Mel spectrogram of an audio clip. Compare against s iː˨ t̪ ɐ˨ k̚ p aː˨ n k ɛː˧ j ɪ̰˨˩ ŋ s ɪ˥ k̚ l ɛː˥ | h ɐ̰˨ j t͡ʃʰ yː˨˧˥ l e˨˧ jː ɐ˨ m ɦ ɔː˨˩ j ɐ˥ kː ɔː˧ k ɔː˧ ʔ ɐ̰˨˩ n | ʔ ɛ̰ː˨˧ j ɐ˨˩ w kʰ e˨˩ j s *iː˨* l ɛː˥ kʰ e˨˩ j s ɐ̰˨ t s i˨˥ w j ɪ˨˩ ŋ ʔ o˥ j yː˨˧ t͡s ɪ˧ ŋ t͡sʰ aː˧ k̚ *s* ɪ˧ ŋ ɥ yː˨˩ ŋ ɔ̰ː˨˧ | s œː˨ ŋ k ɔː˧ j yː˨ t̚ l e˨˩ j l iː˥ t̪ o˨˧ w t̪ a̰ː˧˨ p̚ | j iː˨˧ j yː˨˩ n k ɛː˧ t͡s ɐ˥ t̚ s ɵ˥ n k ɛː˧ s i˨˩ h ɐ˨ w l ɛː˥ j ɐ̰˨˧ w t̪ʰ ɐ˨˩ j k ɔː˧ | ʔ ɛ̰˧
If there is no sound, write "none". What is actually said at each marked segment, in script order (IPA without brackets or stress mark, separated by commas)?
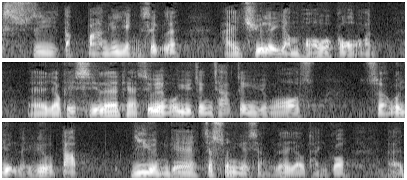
iː˨, t͡s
